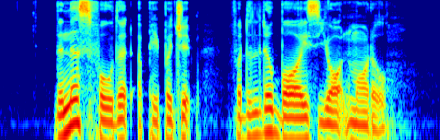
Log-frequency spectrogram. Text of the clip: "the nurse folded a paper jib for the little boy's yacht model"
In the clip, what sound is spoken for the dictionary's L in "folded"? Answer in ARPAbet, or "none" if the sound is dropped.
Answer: L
